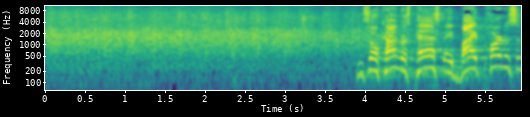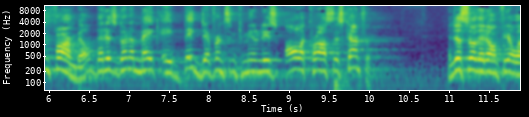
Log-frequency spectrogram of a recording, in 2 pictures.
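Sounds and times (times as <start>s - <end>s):
crowd applauding: 0.0s - 4.7s
speech: 3.9s - 10.2s, 11.0s - 11.8s.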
